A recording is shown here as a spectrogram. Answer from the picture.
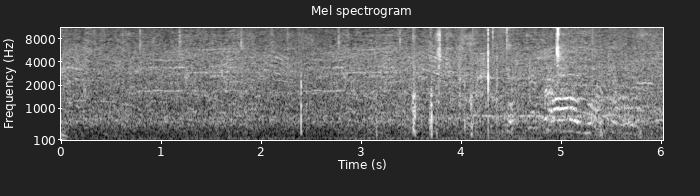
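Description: Steady murmur of a cricket stadium crowd. A few faint sharp knocks come about two-thirds through, as the bat edges the ball, and voices rise from the crowd near the end.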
